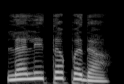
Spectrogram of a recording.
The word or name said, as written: ಲಲಿತಪದ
